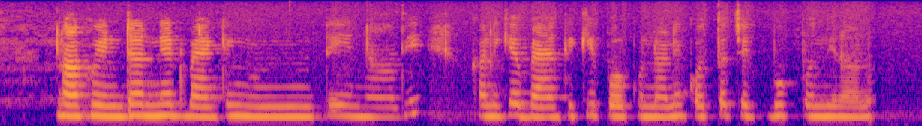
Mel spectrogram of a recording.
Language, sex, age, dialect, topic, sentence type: Telugu, female, 60-100, Southern, banking, statement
